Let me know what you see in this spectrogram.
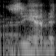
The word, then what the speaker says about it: Diem: Ziem. It's spelled D-I-E-M, but it's pronounced Z-I-E-M.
